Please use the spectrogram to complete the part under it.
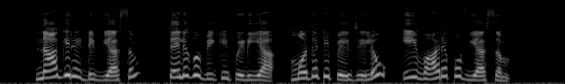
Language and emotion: Telugu, neutral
